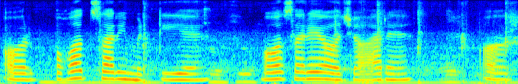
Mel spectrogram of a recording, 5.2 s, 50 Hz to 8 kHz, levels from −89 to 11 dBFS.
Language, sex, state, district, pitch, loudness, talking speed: Hindi, female, Haryana, Jhajjar, 210 Hz, -19 LUFS, 125 wpm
